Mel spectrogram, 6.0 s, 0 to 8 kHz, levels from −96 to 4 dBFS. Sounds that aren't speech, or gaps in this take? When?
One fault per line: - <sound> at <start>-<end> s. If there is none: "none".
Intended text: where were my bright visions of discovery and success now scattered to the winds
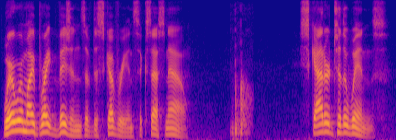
- tap at 3.4-3.8 s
